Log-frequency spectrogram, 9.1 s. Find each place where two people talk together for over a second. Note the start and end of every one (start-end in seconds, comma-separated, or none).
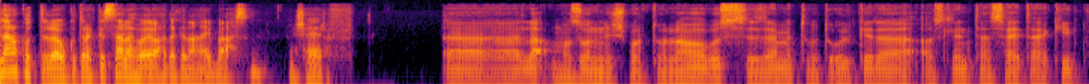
none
